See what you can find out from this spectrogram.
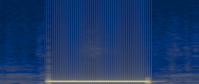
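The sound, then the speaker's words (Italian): A single steady ringback tone from a phone line on an outgoing call, one flat electronic beep lasting about a second, heard clearly on its own with quiet before and after. “E io chiamerei già subito per sapere chi è e cosa fa, perché sono curiosa di sentire cosa hanno da raccontarci. Ecco che squilla.”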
